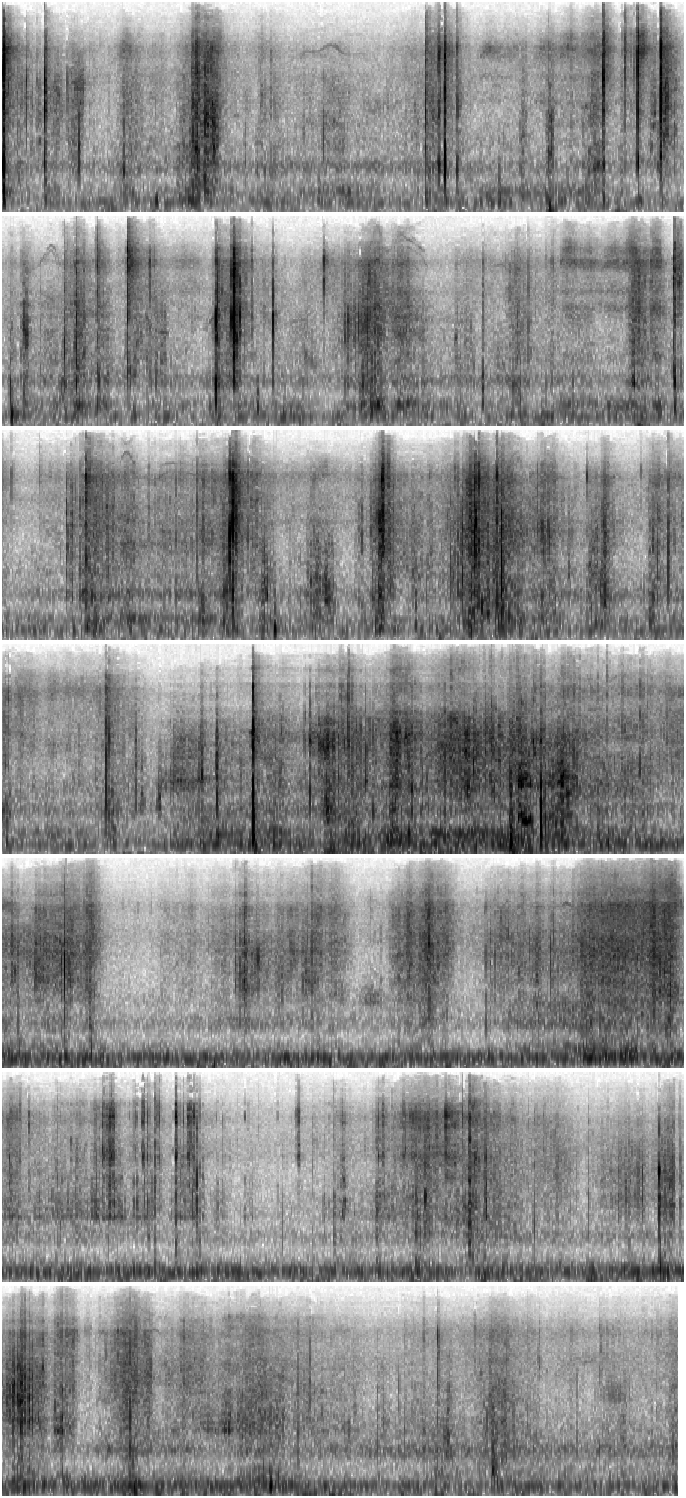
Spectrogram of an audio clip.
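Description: Faint footsteps through grass and fallen leaves, with scattered crackles of twigs and dry leaves and a few longer stretches of rustling vegetation.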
